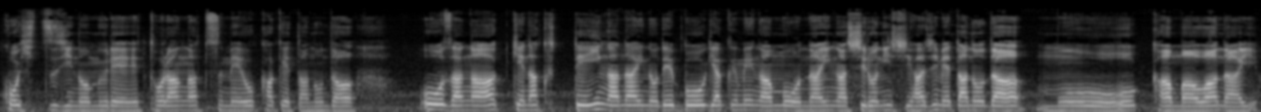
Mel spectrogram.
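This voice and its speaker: Woman as a slow, crisp-voiced stern queen. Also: sits low, pushed and bright. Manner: measured, grave theatrical diction. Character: stern, foreboding widowed queen and mother. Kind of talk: classical stage play reading.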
